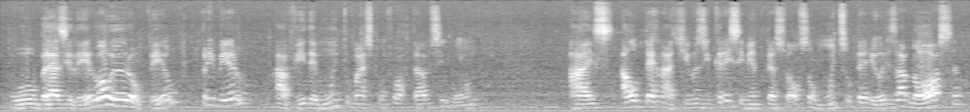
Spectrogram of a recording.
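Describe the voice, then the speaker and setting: Man, lecturing radio host. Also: on the high side. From Northeast Brazil. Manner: measured, lecturing, with emphatic rises. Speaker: radio host answering listener questions. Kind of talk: advice talk on radio. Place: small dark radio studio. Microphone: studio mic on boom, heard from a distance. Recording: distant mic with clear background noise.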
